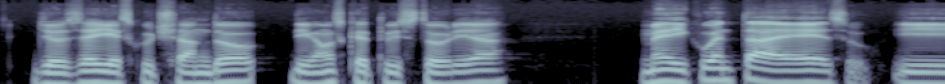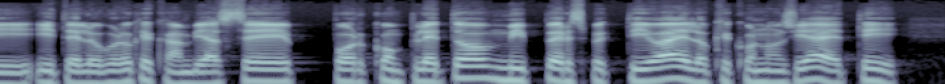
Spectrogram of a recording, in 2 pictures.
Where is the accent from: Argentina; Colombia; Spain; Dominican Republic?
Colombia; now in Georgia, United States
